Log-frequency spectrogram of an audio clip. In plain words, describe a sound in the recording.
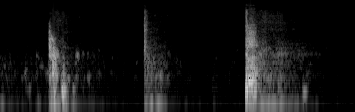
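Dishes clatter and clink in a sink.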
